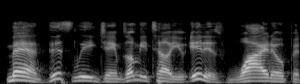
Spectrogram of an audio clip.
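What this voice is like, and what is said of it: Put-on national broadcast sportscaster voice. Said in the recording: “do my national hit voice”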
